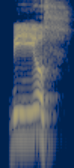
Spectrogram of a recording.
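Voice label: "bius", Malay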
